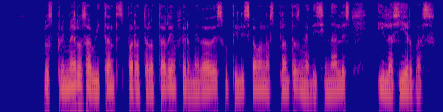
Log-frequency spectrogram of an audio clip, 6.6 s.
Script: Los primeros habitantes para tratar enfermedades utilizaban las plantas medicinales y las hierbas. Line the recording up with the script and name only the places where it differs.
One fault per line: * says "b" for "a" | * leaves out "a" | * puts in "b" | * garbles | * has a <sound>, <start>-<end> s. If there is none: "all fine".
* has a dropout, 3.7-3.8 s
